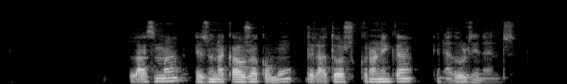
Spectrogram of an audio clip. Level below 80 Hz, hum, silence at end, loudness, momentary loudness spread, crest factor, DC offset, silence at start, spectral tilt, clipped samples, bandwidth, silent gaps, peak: -56 dBFS; none; 0.55 s; -19 LUFS; 15 LU; 18 dB; under 0.1%; 1.3 s; -7 dB/octave; under 0.1%; 8.2 kHz; none; -2 dBFS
